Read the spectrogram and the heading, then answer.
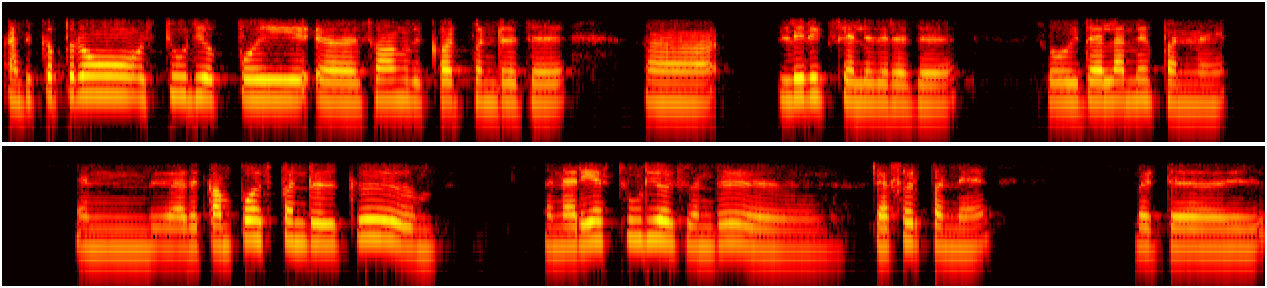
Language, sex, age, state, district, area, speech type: Tamil, female, 30-45, Tamil Nadu, Ariyalur, rural, conversation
